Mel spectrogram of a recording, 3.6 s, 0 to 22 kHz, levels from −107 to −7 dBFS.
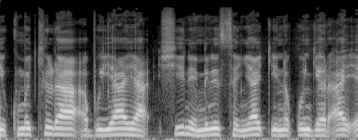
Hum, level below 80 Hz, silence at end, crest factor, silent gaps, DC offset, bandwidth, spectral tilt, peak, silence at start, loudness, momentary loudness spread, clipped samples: none; -56 dBFS; 0 s; 16 dB; none; under 0.1%; 15 kHz; -6.5 dB/octave; -10 dBFS; 0 s; -27 LUFS; 5 LU; under 0.1%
